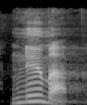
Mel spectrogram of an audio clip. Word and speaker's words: pneuma: is the Greek word pneuma Numa the p is silent in pneuma and that word in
